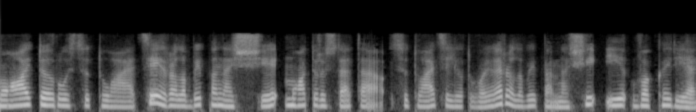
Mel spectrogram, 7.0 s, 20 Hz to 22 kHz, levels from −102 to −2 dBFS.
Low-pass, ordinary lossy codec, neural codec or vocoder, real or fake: 7.2 kHz; AAC, 32 kbps; codec, 16 kHz, 0.8 kbps, ZipCodec; fake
